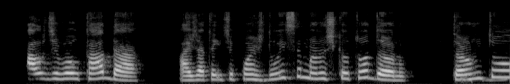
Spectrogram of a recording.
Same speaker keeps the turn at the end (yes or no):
yes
